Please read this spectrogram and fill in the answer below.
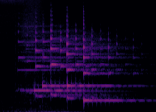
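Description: Short chiming audio-logo jingle: a quick run of a few bell-like notes, the last one lower and left ringing until it fades near the end.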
